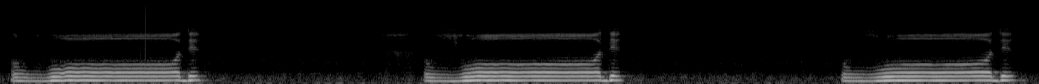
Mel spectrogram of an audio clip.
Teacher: Lift करें ऊपर, lift करके ज़ुबान की, जब आपकी ज़ुबान ऊपर जाएगी तो ऊपर दाढ़ों को टच करेगी साइड्स पे, चाहे राइट साइड पे टच करे, चाहे लेफ़्ट पे, चाहे दोनों तरफ, ठीक है। उसके बाद लंबी सी आवाज़ में, यानी कि मद के साथ इसकी अदायगी करेंगे, थोड़ी सी लंबी आवाज़ निकालेंगे, अलिफ को भी मोटा पढ़ेंगे, और लास्ट के दाल को जिससे स्वाद में बाउंस किया था वैसे यहाँ पे भी बाउंस करेंगे।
